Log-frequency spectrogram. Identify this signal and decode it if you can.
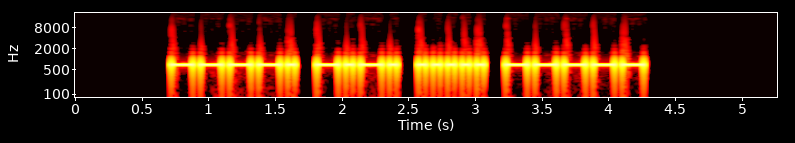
Morse code, heard as a keyed tone, about 22 wpm, 700 Hz. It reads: 9C50
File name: practice / 22wpm / Four Letter-Number Combinations - 22wpm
